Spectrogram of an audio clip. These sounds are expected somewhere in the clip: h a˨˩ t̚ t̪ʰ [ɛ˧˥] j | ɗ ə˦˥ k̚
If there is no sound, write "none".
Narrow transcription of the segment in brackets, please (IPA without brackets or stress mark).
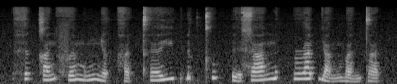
ɛ˧˥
